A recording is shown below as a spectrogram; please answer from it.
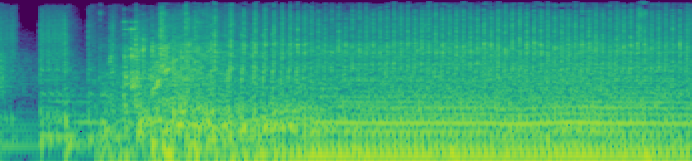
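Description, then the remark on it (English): A lawn mower engine starts with a brief sputter, then quickly revs up to a steady, loud, buzzing drone that holds constant with no voices. “The sound that echoes every suburban neighbourhood on a Sunday afternoon. We love a lawn, don't we?”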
